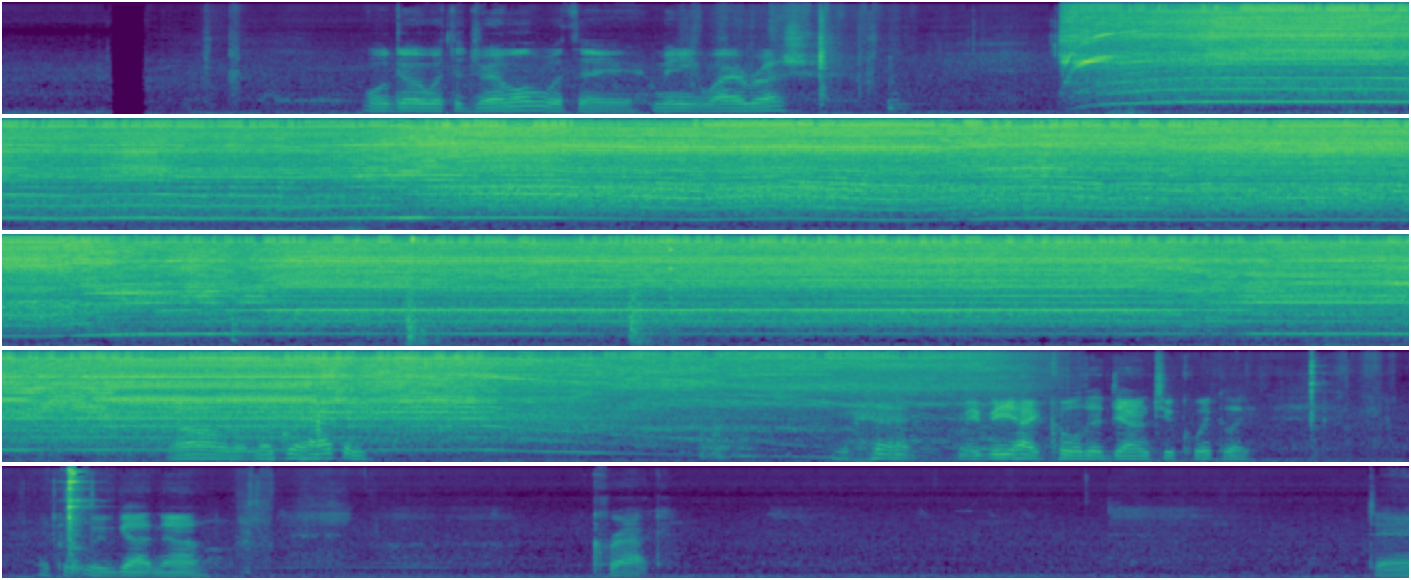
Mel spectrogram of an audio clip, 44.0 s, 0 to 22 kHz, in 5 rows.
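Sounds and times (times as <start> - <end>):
rotary tool high whine: 6.6 - 33.2.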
